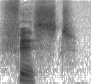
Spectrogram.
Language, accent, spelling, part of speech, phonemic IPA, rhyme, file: English, US, fist, noun / verb, /fɪst/, -ɪst, En-us-fist.ogg
- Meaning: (noun) 1. A hand with the fingers clenched or curled inward 2. Synonym of manicule 3. The characteristic signaling rhythm of an individual telegraph or CW operator when sending Morse code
